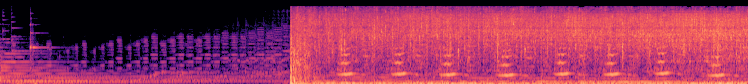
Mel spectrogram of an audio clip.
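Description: After a few seconds of low sustained musical tones, a loud, dense crackling roar of burning fire cuts in abruptly and continues steadily, with faint repeating chirpy notes running over it.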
